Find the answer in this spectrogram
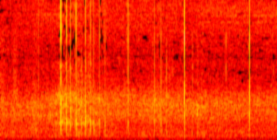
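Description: Faint steady outdoor background noise with a handful of small clicks and rustles: a quick cluster about half a second in, then single ones later. The clicks and rustles come from the phone being handled as it pans.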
